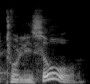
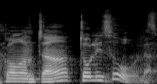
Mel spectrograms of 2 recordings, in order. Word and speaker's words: Corentin Tolisso: Ja, Tolisso. Tolisso, ne? – Corentin. – Ah. Corentin Tolisso.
